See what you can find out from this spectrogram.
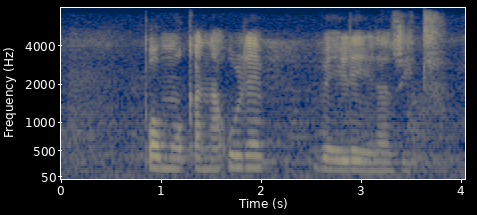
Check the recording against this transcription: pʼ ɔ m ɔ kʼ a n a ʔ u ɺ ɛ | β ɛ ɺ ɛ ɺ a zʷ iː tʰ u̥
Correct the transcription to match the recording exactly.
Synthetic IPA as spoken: pʼ ɔ m ɔ kʼ a n a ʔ u ɺ ɛ | β ɛ ɺ ɛ ɺ a zʷ iː tʰ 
